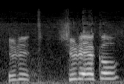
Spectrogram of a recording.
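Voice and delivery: loud, high urgent yell; excited shouting. Real, not acted. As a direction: yell at a teammate to shoot. Calling teammate to shoot.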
